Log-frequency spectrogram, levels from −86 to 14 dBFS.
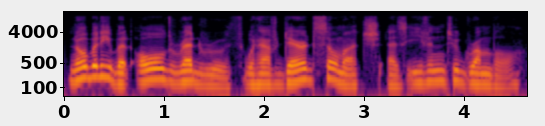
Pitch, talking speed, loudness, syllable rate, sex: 145 Hz, 170 wpm, -19 LUFS, 4.3 syllables/s, male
